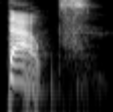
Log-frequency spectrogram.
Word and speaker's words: doubts: OK，这个是一个潜规则，一定要注意它发音的这个组合， bt 的 b 就是不发音， doubts 就是只有发 TS 这个声音。 Are thieves，这边要注意一下 thieves 也是比较难念的， T-H-I-E-C 这个 TH 的声音是 th, 稍微咬轻轻的咬住舌尖然后突出的气音 th, th, Eves，然后 V 也比较难发，它是要轻轻的咬上嘴唇，哦，不要念成我的声音 Thieves OK。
